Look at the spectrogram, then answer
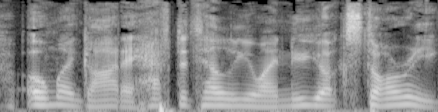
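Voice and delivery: a hint of gushing schoolgirl; imitated gossipy girl. A narrator's reading. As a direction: lightly mimic an ex-friend dying to share her story. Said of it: "They imitated the conversations of their ex-friends".

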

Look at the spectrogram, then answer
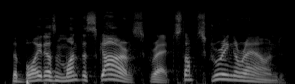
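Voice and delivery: high, loud exasperation; stern order. A narrator's reading. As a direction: put a stop to the nonsense. Al orders Greta to stop.

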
